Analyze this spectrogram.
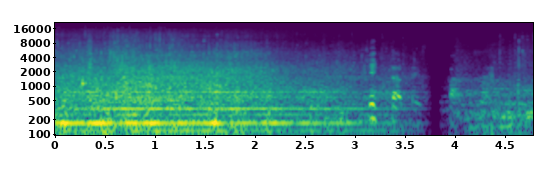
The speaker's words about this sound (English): You hear that? A little motorboat.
